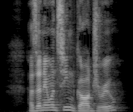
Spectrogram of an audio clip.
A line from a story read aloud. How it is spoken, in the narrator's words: a woman shouted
